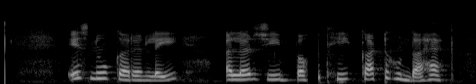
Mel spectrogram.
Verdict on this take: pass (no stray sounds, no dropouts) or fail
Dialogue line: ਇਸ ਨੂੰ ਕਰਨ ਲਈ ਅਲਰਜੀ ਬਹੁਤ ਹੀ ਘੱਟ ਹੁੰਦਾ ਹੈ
fail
